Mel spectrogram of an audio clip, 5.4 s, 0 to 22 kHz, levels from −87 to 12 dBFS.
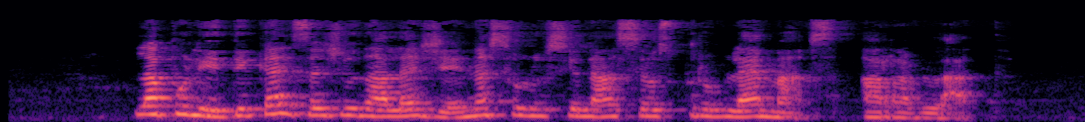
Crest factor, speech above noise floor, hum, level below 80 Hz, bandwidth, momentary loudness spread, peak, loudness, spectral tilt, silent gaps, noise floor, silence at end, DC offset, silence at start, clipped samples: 20 dB; 38 dB; none; -62 dBFS; 11.5 kHz; 10 LU; -2 dBFS; -22 LUFS; -5.5 dB/octave; none; -60 dBFS; 0.55 s; under 0.1%; 0.65 s; under 0.1%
